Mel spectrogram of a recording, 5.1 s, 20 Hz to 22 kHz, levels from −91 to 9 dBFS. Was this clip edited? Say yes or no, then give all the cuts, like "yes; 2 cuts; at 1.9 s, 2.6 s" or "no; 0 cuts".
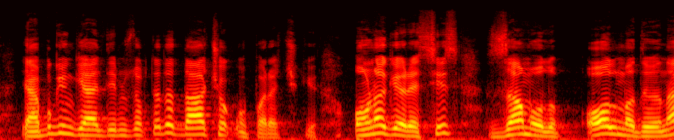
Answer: no; 0 cuts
